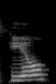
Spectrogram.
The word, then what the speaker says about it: Pehl: the uh trivia that your last name is pronounced peel which I remember thinking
